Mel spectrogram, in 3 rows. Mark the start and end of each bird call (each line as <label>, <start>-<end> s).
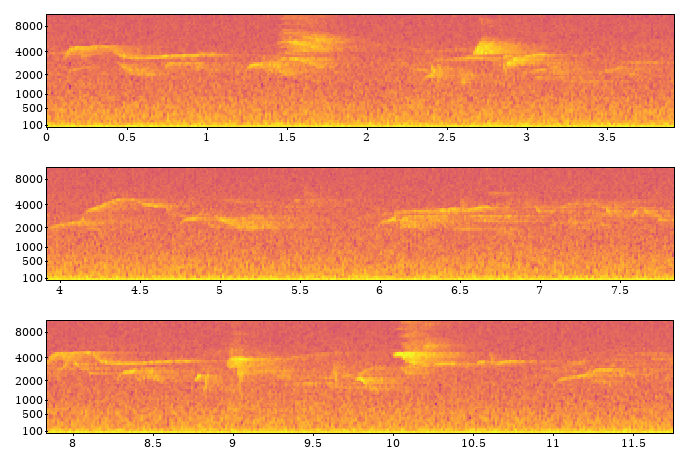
Eastern Wood-Pewee (Contopus virens), 0.0-11.8 s
Gray Catbird (Dumetella carolinensis), 0.0-11.8 s
Great Crested Flycatcher (Myiarchus crinitus), 0.0-11.8 s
